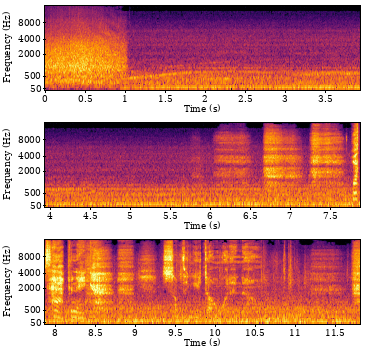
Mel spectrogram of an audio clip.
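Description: A car engine drones steadily from inside the car.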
